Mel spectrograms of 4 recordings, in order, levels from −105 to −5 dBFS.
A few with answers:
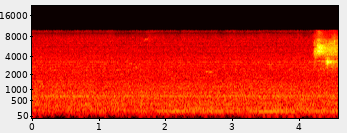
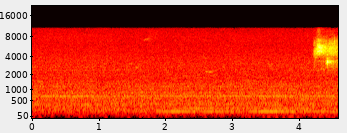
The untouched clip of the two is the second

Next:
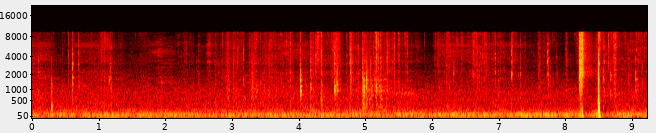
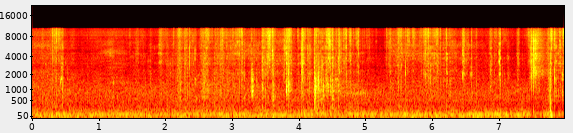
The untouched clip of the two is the first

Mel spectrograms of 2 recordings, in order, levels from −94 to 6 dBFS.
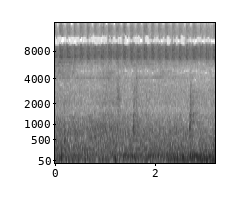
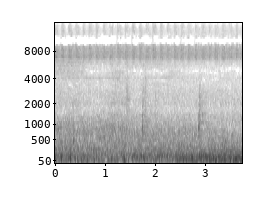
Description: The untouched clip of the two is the first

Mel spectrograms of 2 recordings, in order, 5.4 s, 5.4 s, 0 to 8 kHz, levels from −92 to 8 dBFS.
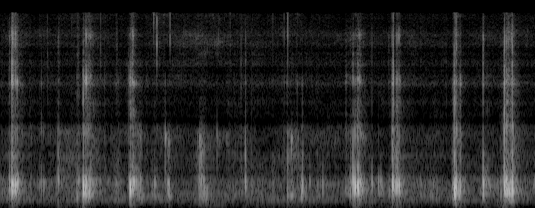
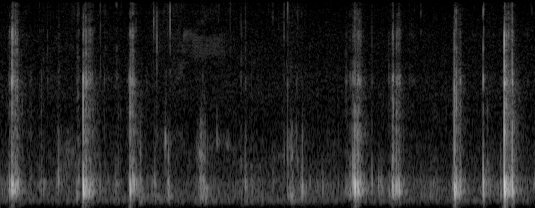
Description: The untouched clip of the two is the second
